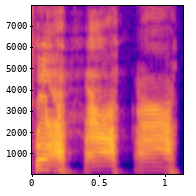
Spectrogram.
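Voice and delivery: high, loud jeering laugh; mean laughter. A narrator's reading. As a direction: laugh meanly at him. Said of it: "roar of mean laughter".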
